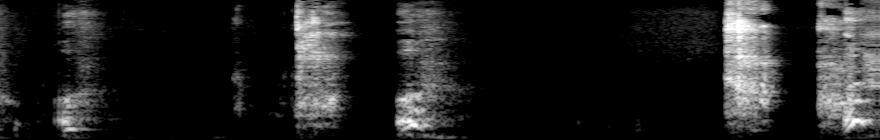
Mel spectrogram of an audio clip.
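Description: A person coughing in short, separate bursts, about four times.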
